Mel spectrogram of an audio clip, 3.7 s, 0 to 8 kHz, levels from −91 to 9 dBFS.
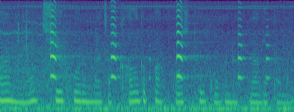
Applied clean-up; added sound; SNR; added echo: none; Bird; -2 dB; none.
